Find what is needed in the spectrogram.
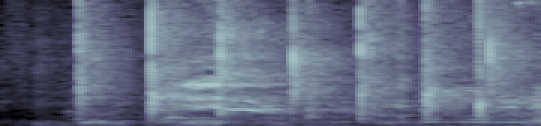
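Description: Scattered hand claps from a few people, irregular and starting about a third of a second in, with voices talking over them.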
